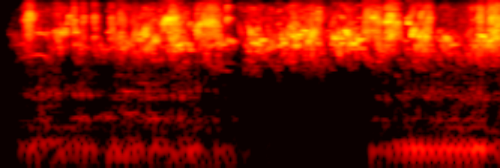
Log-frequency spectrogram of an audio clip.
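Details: Colourful budgerigars in a breeding colony chirp densely: overlapping high, scratchy twitters run almost continuously, with a brief lull in the middle of the clip.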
